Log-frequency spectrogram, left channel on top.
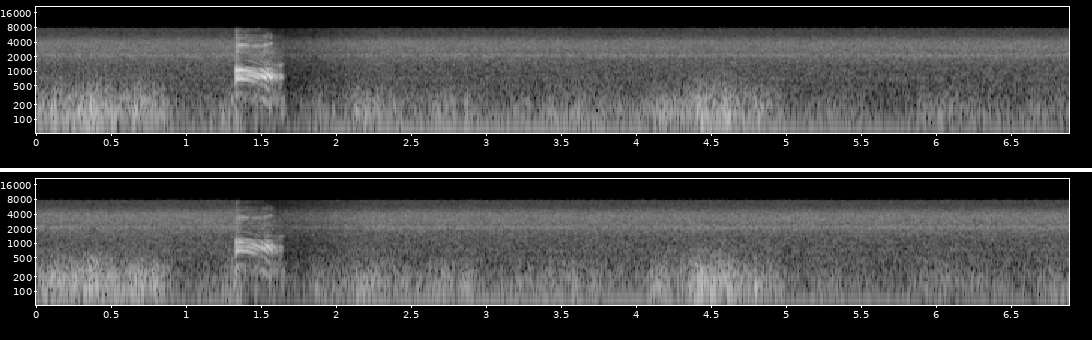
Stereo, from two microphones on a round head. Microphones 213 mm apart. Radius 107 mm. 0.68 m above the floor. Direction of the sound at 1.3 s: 35° left (ahead or behind).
